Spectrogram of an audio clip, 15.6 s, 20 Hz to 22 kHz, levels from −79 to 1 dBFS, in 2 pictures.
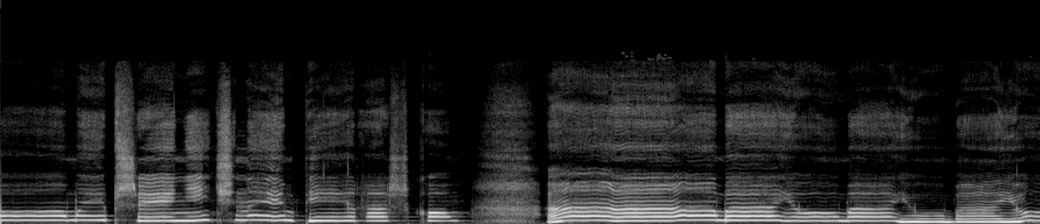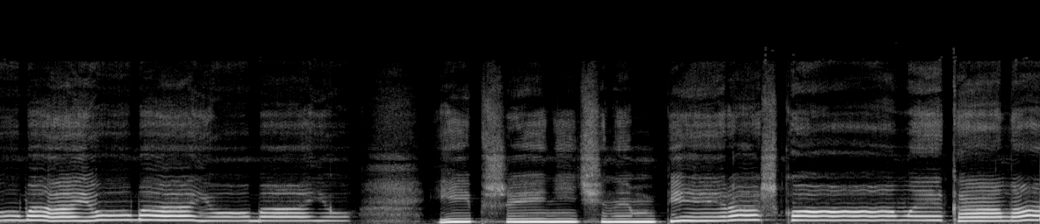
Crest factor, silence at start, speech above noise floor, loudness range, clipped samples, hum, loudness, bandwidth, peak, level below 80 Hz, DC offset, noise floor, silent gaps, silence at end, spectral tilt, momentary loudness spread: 12 dB; 0 s; 28 dB; 4 LU; under 0.1%; none; -14 LUFS; 14 kHz; -2 dBFS; -60 dBFS; under 0.1%; -41 dBFS; none; 0 s; -3.5 dB/octave; 8 LU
